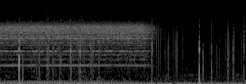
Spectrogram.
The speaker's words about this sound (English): After disturbing 7 occupants of 7 different apartments and getting 7 nasty comments, I rang one buzzer.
